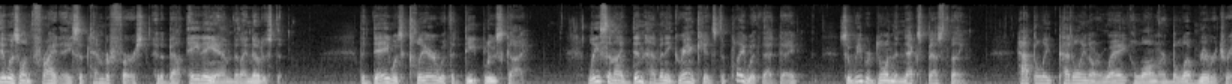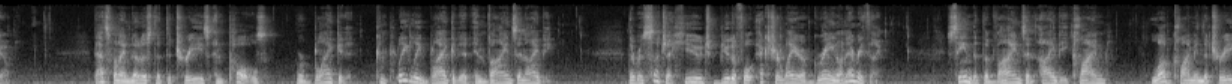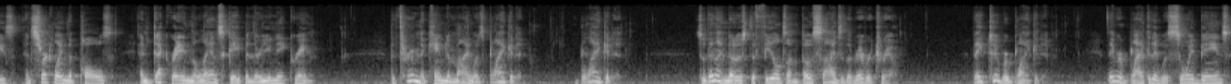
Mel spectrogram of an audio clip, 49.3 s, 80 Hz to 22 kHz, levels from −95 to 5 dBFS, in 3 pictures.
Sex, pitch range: male, 115-160 Hz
